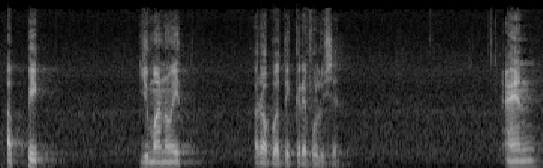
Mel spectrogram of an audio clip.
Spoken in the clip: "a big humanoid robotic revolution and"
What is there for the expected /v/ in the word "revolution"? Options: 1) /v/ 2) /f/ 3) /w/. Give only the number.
2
